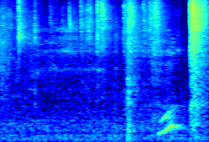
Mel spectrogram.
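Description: Faint rustling of crumpled aluminum foil being handled and put aside, with a short rising hum of voice and a sharp click near the end.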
